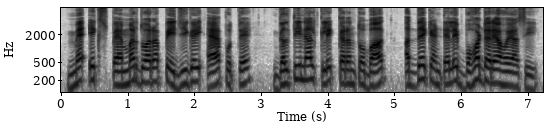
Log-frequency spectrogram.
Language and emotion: Punjabi, fearful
